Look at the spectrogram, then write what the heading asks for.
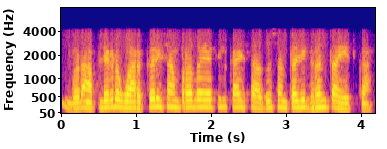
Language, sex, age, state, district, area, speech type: Marathi, male, 30-45, Maharashtra, Sangli, urban, conversation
